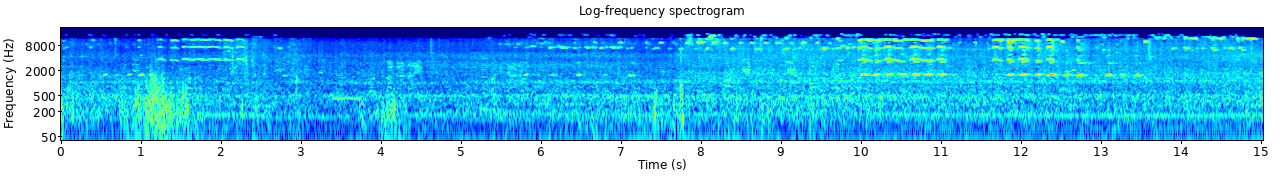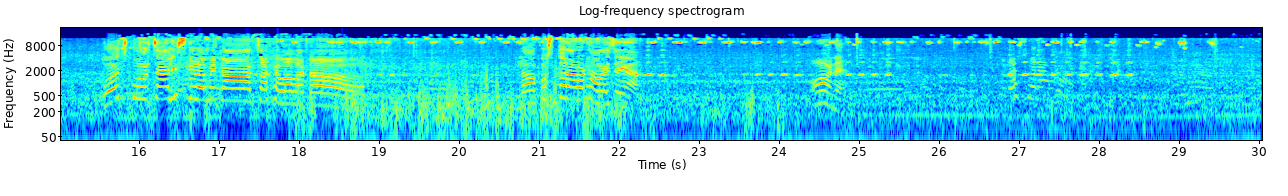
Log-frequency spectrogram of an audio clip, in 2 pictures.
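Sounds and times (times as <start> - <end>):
vehicle engine running: 0.0 - 30.0.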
